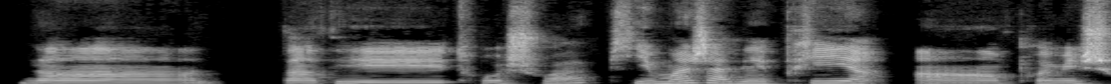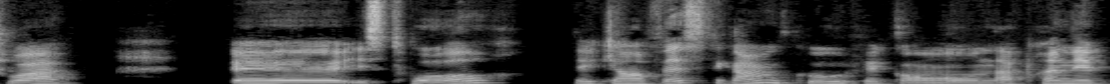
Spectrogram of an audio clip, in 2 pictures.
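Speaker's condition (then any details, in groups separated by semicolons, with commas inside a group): Stuttering; stuttering diagnosed around age four, several speech therapists since primary school, therapy aided acceptance; age 18, much better in recent years, some less good days, harder at end of school year; may get stuck, some blocks during presentations, similar in English and French; repeated words, prolonged sounds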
